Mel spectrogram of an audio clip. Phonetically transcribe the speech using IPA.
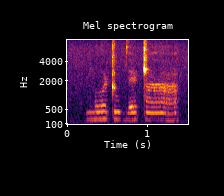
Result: n̪ ɤ ʈ u d̪ ɛ ʈ ã

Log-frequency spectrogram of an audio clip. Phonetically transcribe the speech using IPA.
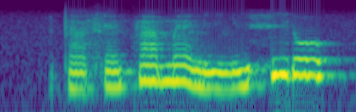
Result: t ã˨ s ɛ̃˨˦ k ã˦ m ɛ̃˦˨ l i˨ l i˨˦ h i˦ ɾ o˦

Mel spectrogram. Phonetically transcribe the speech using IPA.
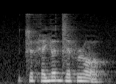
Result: t͡s ɵ h ɛ j ə d͡z ɛ f ɹ ɔ

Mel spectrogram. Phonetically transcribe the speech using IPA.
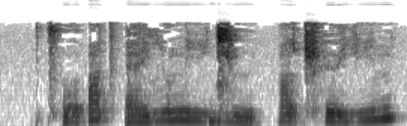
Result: t͡sʼ o ʔ ɑ t͡sʼ æ ʎ o n iː d͡ʑ ɯ | ɑ ʈ͡ʂʰ ø j i n

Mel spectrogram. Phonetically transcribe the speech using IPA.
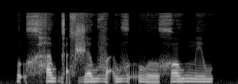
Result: o̰˦ x h a˦ w ɡ a̰˨ ɬ ʒ ɐ˦ w v a̰˦ w ɣ o̰˦ β o˨ x ɔ˦ w m ɪ˦ w

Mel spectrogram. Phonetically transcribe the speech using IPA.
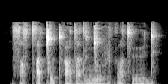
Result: sˤ ɐ sˤ tʼ a ǀ u tʰ u tˤ e d u ŋ͡ǀ u v ʉ k ðˤ ɐ tʼ ʉ d

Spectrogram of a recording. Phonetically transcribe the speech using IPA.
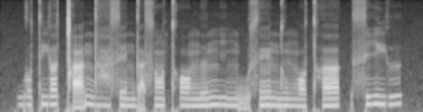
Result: ɡ o t j ɐ ǀ a̰ n d a̤ s e n d a̰ s ɔ̃ tʰ ɔ ŋ ɘ ŋ i ŋ ṵ s ẽ n d ũ ŋ ɔ tʰ ɐ | s i j ɨ

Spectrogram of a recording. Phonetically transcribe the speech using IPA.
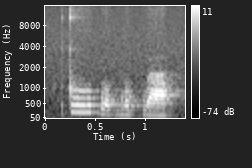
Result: t uː˦ ɓ o˨ ɡ͡b o˨ kʷ a˨

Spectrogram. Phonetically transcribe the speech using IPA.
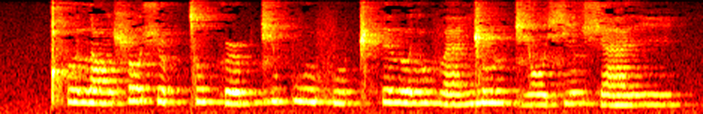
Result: ǃʰ ʊ l ɑ ʂ ɔ ʃ ə˞ p ǀ u k ə˞ p d͡ʑ u p β u f u ǁʰ ɪ ð ʊ l u β æ ŋ͡ǁ u l d͡ʑ ɔ ɕ i l ʃ æ ɣ i

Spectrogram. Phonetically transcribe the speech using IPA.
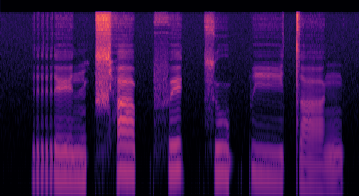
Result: r e˧ n t͡ɕʰ a˥˩ p̚ f e˥˩ k̚ s u˦˥ ʔ p iː˧ t a˨˩ ŋ

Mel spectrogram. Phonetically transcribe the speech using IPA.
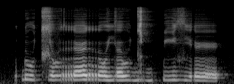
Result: ɗ u t͡ɕ ə v r œ r o j ə v ɟ i b k͡p i zʲ e ɾ ø

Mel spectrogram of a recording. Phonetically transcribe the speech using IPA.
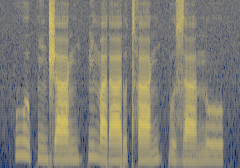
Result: β ʊ˦˨ p ĩ˨ d͡ʒ aː˨ ŋ i˨ k͡p ĩ˦ m a˨ ɾ aː˨ ɾ ʊ˦ tʰ aː˨ ŋ i˦ k͡p ʊ˨ z aː˨ n oː˦

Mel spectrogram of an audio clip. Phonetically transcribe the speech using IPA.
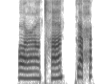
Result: ɔ ʕ ɔ̃ tʰ ã kː ə ħ

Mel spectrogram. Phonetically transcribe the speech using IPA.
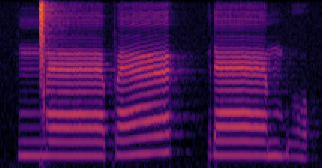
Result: ŋ͡ǀ æː p æː | ɾ æː m b ɔ̤

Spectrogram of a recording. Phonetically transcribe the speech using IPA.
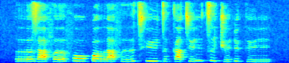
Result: r ə˨˩˦ z a˨˩˦ f əː˨˩˦ f ɔː˧ k͡p ɒ˧ r a˨˩˦ f ɨː˨˩˦ t͡sʰ yː˧ t ɨ˧ k a˧ t͡s y˨˩˦ r t͡s ɨ˧ t͡ʃ y˨˩˦ ɗ y˧ k y˧ r

